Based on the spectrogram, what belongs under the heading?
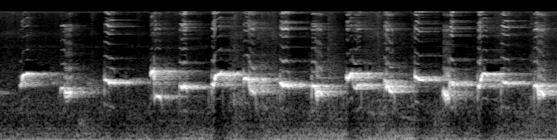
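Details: Sooty-headed bulbul, called trucuk, kept at home, singing energetically: a fast, continuous run of short whistled notes stepping between two pitches, falling and rising, about three notes per second, with a faint low hum behind.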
